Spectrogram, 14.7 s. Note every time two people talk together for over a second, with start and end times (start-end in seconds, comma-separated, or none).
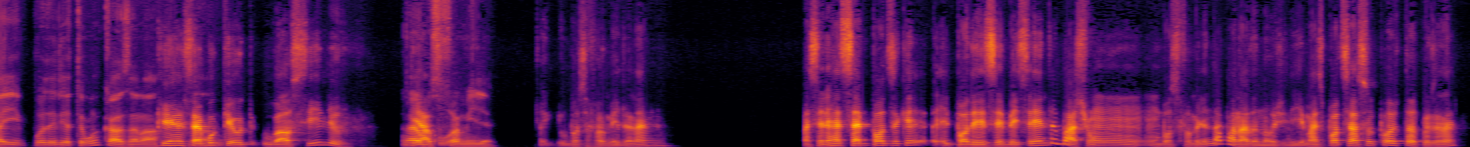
none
